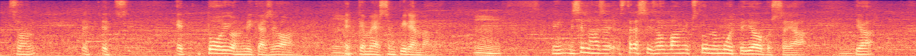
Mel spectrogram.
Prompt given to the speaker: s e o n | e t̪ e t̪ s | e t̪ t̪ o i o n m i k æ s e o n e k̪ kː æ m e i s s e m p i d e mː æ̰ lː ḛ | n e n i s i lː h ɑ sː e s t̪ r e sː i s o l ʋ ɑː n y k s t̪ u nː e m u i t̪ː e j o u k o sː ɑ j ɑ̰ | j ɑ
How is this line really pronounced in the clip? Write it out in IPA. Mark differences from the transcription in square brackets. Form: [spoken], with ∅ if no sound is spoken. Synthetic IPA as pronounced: s e o n | e t̪ e t̪ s | e t̪ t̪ o i o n m i k æ s e o n e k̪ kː æ m e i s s e m p i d e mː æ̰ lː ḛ | n [i] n i s i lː h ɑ [s] e s t̪ r e sː i s o l ʋ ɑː n y k s t̪ u nː e m u i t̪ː e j o u k o sː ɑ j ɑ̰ | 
